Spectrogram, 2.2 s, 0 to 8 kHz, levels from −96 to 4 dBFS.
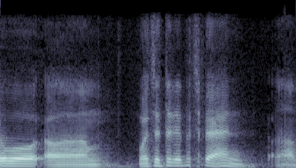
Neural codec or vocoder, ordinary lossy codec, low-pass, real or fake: codec, 16 kHz, 0.5 kbps, FunCodec, trained on Chinese and English, 25 frames a second; AAC, 48 kbps; 7.2 kHz; fake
